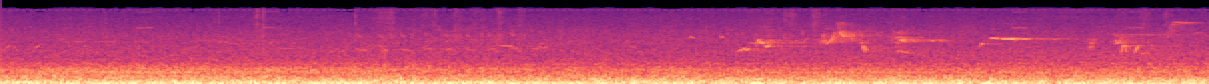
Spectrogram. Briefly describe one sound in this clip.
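A knife scrapes against a small stone.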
